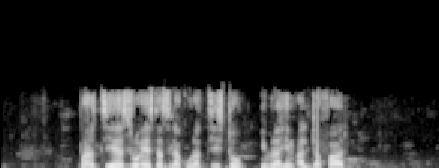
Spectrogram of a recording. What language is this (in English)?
Esperanto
